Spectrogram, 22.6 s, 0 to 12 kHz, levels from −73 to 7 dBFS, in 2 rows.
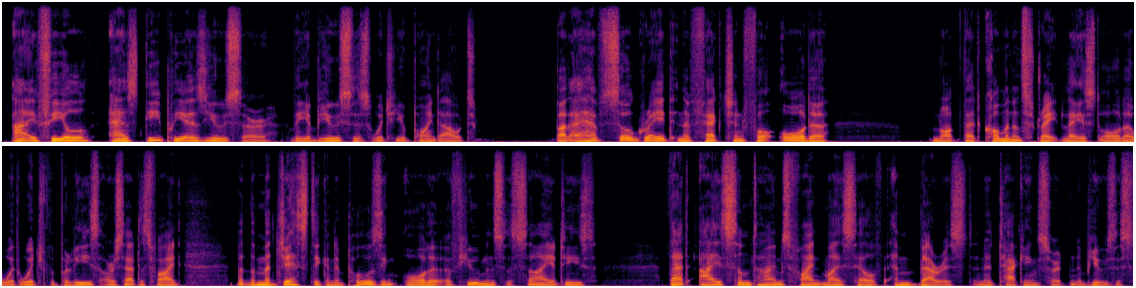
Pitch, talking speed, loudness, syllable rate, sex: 110 Hz, 140 wpm, -19 LUFS, 4.7 syllables/s, male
